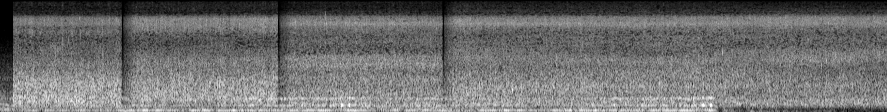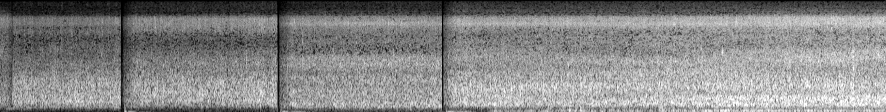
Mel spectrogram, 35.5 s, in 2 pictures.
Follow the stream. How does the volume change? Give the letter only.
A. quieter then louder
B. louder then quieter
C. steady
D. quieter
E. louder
E.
